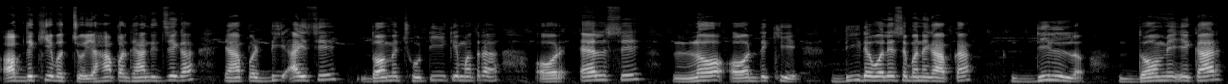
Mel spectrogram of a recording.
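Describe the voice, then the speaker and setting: A man's voice: high voice, slow pace, sharp tone. A man teaching children to spell, explaining step by step and often checking that they understood.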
